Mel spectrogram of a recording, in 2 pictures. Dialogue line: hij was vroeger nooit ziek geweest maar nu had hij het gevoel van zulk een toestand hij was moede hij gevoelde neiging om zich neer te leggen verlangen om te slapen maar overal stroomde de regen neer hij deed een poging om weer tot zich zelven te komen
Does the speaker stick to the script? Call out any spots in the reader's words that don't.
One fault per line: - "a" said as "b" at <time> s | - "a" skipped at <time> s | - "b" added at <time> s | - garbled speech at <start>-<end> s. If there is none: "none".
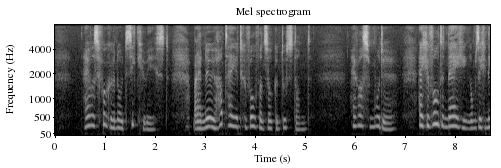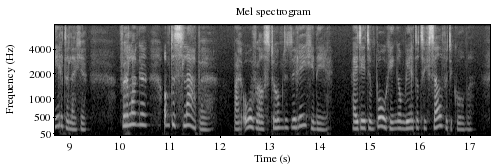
none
